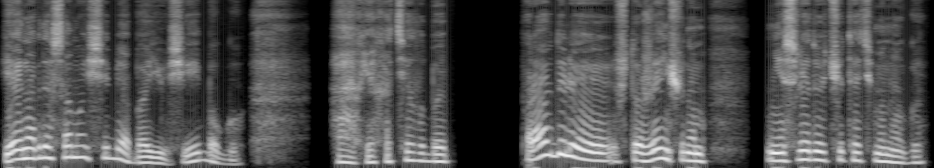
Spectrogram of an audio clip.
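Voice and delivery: a lightly voiced anxious young girl; young girl's voice. A narrator's reading. Asya's voice in narration.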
